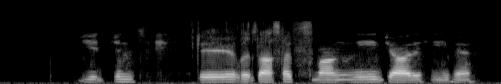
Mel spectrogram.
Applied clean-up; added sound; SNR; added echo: neural diffusion model UNIVERSE++.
